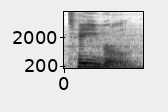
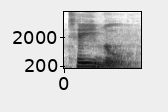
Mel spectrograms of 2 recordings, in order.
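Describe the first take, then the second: The two takes are said the same way.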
